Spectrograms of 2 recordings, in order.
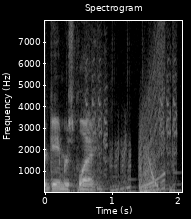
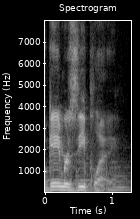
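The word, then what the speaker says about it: GamerZPlay: the lingo myself there, Gamers Play. So now in the wave gate, we've got some more missiles. Oh, Gamer Z Play. My apologies, I put the emphasis on the wrong syllable.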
